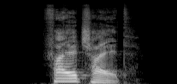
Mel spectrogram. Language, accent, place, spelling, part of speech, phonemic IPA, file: German, Germany, Berlin, Falschheit, noun, /ˈfalʃhaɪ̯t/, De-Falschheit.ogg
- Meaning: 1. falsehood 2. deceit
